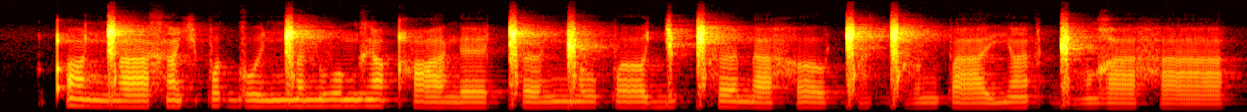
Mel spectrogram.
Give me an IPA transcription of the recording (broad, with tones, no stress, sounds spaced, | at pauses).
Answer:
qʼ ã˦˨ ŋ͡ǁ aː˨ x ã˦˨ ç p ʌ˦ ɡ o˦ ɪ̯ ŋ͡ǁ ɜ˦ n β o˦ ŋ ɣ ɛ̃˦ qʰ aː˨ ŋ ɛː˨ ǁ ɜ˨˦ ŋ͡ǁ o˦ p ʌː˨˦ ɟ ə˦ ǁʰ ɜ˦ n a˨ h ʌː˦˨ ʊ̯ ɡ͡ǁ a˦ ɡ͡ǁ ʌː˨ ŋ p aː˨ j ã˦ θ ɡ͡ǁ õ˨ ʁ aː˨ h aː˨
